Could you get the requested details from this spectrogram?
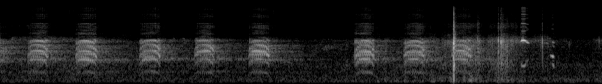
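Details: Bald eagle pair at their nest at Big Bear Lake, California, in March during incubation changeover, exchanging calls: about nine harsh, stacked notes repeated roughly every half second, then a few sharp knocks and clicks near the end.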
